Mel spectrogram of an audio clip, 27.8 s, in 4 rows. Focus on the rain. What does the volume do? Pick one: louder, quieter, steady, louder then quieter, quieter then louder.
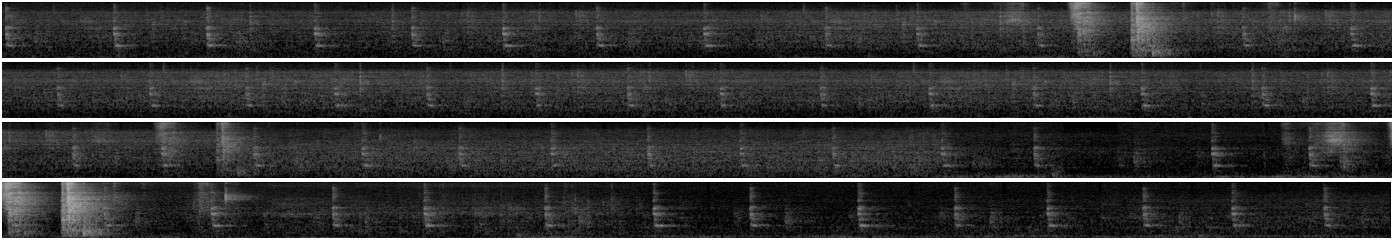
steady.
